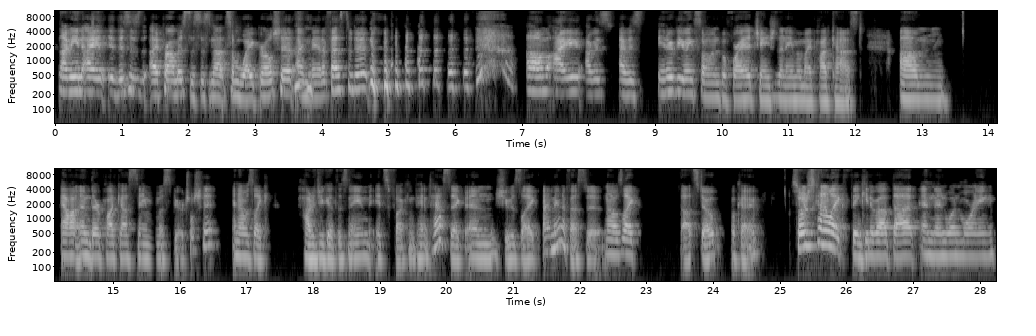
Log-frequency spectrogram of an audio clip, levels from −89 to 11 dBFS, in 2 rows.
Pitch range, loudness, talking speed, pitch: 155-225 Hz, -23 LUFS, 175 wpm, 170 Hz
